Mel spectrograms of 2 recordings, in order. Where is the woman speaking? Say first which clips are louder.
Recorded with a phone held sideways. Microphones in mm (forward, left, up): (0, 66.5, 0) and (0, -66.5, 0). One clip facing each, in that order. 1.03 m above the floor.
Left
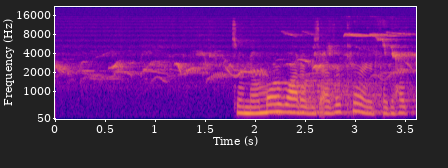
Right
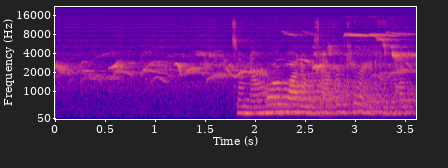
Left 9 dB; 45° left (ahead or behind), 0.9 m.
